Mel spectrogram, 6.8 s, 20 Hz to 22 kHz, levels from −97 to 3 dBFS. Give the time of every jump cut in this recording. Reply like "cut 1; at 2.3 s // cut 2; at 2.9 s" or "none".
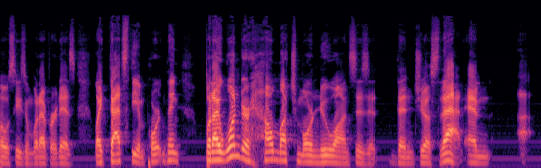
none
